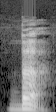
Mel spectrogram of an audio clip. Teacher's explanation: The B sound, B, is a voiced sound, a sound that comes from your throat.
